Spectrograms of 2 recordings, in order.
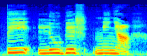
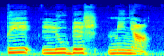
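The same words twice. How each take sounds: No difference in how they are said.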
